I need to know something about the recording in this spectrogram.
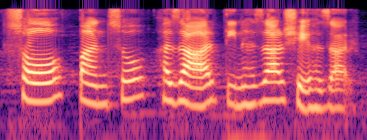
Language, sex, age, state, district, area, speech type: Punjabi, female, 18-30, Punjab, Amritsar, rural, spontaneous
